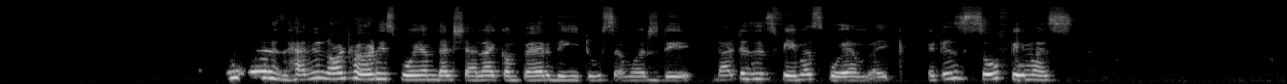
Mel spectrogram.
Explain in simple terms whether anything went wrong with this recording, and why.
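Nothing went wrong here: the recording has no audible faults, just speech.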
